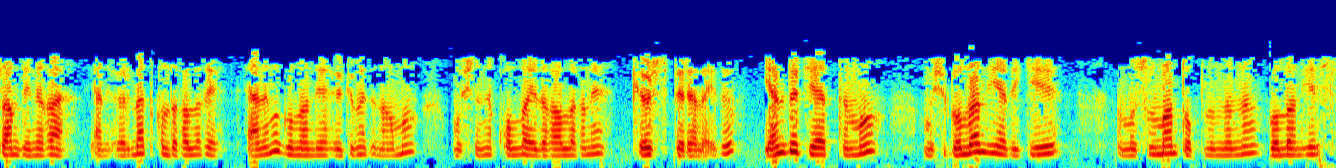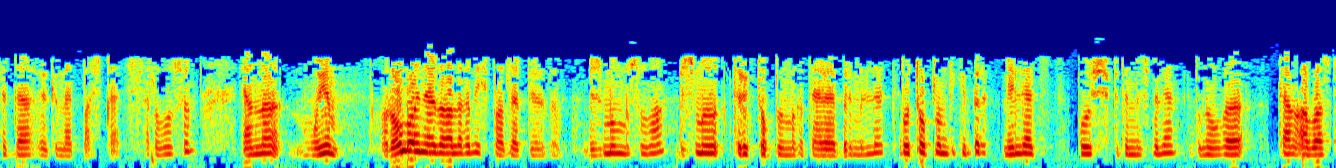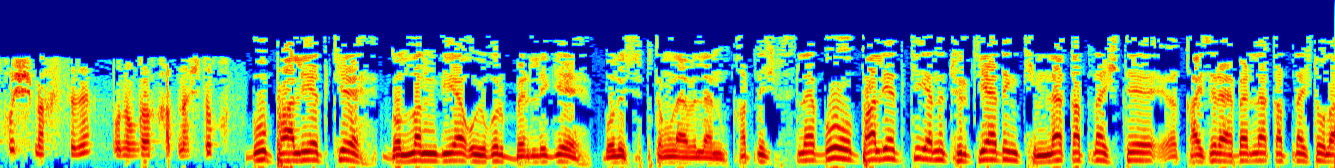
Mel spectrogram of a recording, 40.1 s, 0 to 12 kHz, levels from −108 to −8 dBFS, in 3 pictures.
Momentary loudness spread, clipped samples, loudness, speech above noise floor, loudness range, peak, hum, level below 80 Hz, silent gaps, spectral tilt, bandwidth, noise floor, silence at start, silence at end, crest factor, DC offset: 11 LU; under 0.1%; -16 LUFS; 24 dB; 5 LU; 0 dBFS; none; -50 dBFS; none; -9 dB/octave; 6 kHz; -40 dBFS; 0 s; 0 s; 16 dB; under 0.1%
